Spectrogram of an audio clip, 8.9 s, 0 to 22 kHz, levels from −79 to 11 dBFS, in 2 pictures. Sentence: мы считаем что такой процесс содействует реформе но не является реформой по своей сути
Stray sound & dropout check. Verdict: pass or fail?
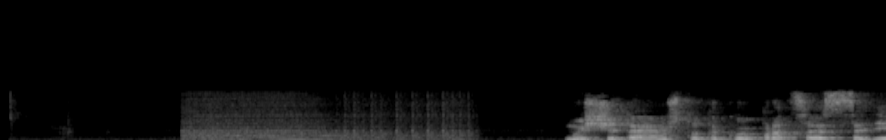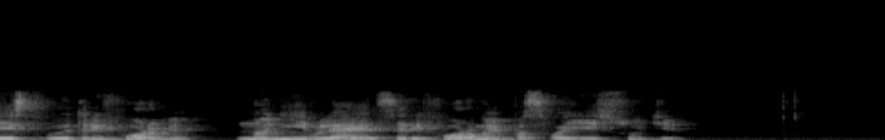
fail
